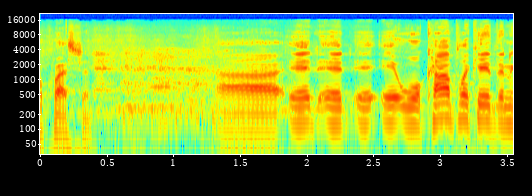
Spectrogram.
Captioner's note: laughter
